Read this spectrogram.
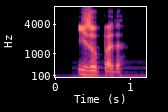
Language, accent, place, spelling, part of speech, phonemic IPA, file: French, France, Lyon, isopode, noun, /i.zɔ.pɔd/, LL-Q150 (fra)-isopode.wav
- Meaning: isopod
